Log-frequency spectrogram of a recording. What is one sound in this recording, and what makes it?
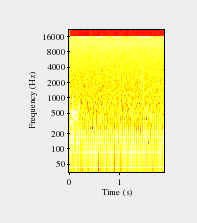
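A man speaks into a microphone outdoors.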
